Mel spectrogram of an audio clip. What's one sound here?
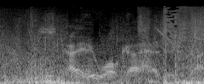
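A lightsaber hums and swings.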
